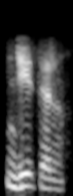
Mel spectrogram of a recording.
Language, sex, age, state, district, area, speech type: Urdu, male, 18-30, Uttar Pradesh, Saharanpur, urban, conversation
